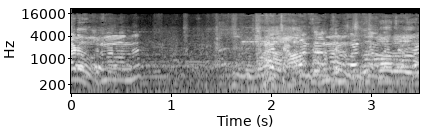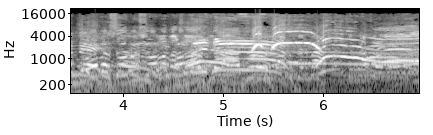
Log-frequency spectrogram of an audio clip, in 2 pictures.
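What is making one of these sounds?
A crowd of men murmurs in the background.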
